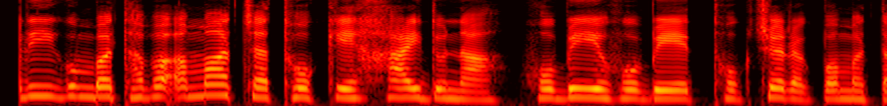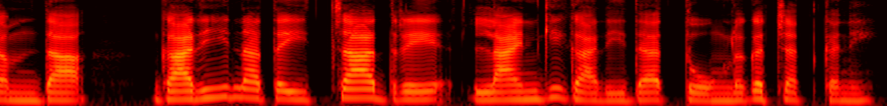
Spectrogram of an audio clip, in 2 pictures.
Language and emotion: Manipuri, neutral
